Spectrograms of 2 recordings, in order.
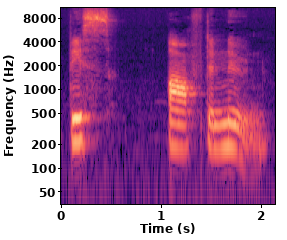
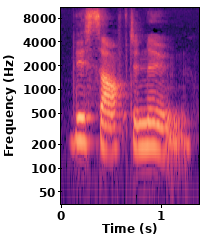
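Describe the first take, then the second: First: The two words are said separately. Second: The two words flow together as one. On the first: The speaker calls it wrong. "we don't usually say" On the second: The speaker calls it right. "We normally say"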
